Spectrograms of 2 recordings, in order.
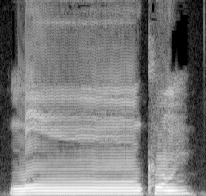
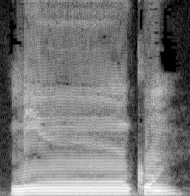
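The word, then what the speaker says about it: مِنْكُمْ: Cara membacanya, minkum, minkum. Seperti itu ya.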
